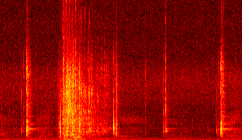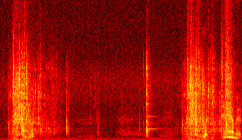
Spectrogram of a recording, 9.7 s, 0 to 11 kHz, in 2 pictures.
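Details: 1971 Johnson 20 hp outboard with failed OMC primer pump and carburetor just quick-set: three pull-starts, each a short rasping burst that dies at once; cranks but won't catch; owner suspects carburetor/butterfly setting too far open.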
